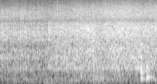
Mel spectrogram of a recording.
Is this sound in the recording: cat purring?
no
